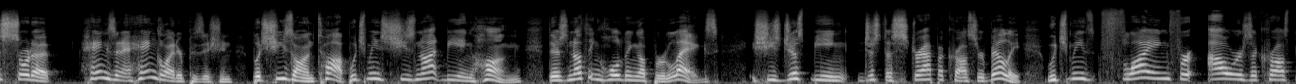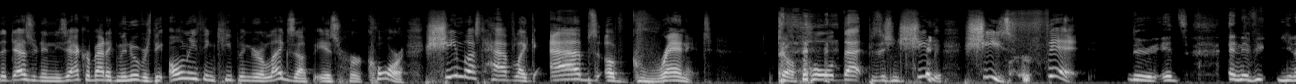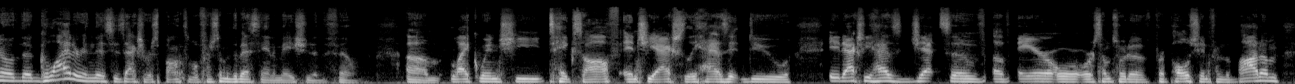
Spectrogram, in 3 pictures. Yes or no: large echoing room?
no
